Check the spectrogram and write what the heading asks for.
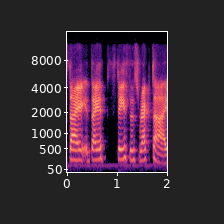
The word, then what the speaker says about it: diastasis recti: thank you now i know people say on diastasis recti in a whole bunch of different ways you're the doctor how do we pronounce it yeah you got it right it's diastasis recti but it's funny because i have a lot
